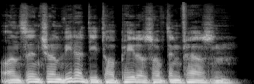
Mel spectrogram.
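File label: Alarms Torpedo Back, Speech; Lehmann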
